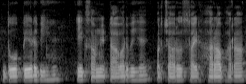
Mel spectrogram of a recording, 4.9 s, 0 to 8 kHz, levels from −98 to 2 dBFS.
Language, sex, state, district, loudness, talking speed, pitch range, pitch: Hindi, male, Uttar Pradesh, Varanasi, -39 LUFS, 170 wpm, 95-105 Hz, 100 Hz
